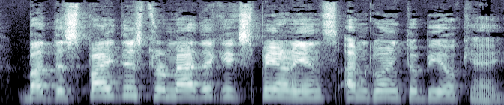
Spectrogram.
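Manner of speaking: high, heavily laid-on put-on Eastern European accent. Retelling a woman's words after her traumatic experience, in a Lady Borat accent. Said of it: "I don't know why I'm doing the accent".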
